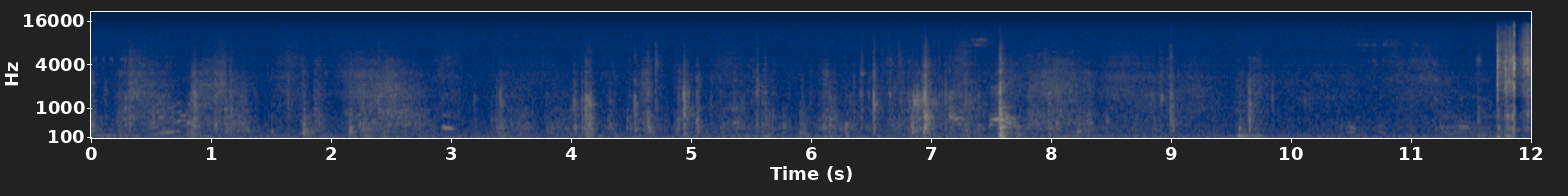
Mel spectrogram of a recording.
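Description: A woman's laughter trailing off, then scattered light taps and clicks from handling things on a work table, with one loud knock just before the end.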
